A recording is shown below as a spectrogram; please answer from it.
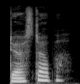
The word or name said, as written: dørstopper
